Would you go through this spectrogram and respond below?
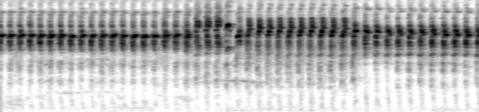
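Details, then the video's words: An adult lovebird's shrill, rapid chattering song, a steady, continuous string of high, harsh chips at about three per second, used as a stimulating lure recording for adult lovebirds. "PERANGSANG PANCINGAN LOVEBIRD DEWASA"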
